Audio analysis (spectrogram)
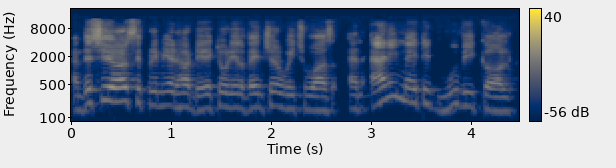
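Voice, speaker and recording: A man's voice: fairly high pitch, expressive, a little fast, dark tone. A man hosting a casual video interview, asking playful, teasing questions. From Nepal. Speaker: host.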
